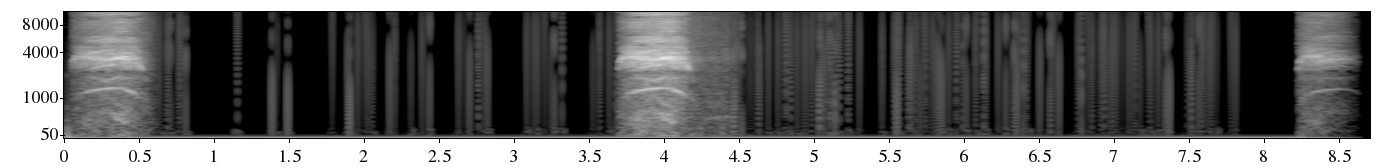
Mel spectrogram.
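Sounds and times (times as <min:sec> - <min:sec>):
Great Horned owl chick begging calls: 0:00.0 - 0:00.6, 0:03.7 - 0:04.2.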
